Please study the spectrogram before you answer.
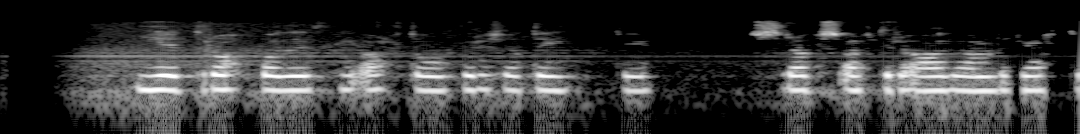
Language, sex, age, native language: Icelandic, female, 13, Polish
